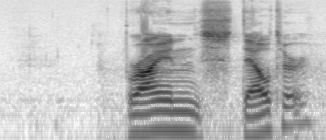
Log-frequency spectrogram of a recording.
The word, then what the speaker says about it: Brian Stelter: Brian Stelter?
